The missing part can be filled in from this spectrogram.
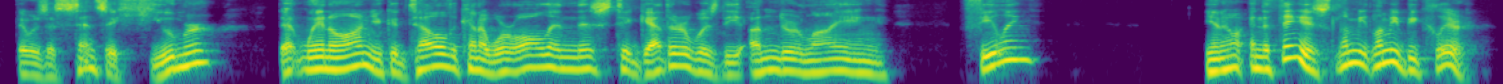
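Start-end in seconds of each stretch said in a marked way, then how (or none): none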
